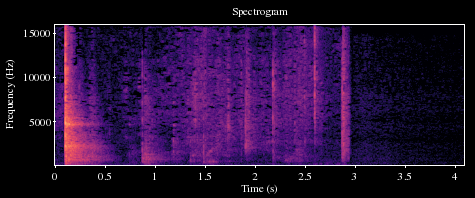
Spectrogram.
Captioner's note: gavel bangs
